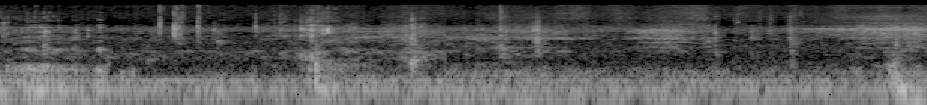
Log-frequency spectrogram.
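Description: A bite into a chicken sandwich on a pretzel bun, then quiet chewing with small scattered mouth clicks.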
